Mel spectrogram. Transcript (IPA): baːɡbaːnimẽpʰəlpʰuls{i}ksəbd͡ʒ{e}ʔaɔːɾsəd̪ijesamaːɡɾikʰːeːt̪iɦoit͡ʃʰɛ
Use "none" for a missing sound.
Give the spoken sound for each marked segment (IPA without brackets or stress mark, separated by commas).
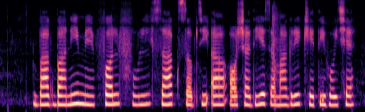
a, i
